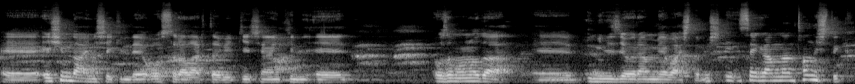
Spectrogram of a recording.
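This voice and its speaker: This man talks at a moderate pace, his medium-pitched voice swinging very widely in pitch. Noticeable background noise and audible room echo fill the recording. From Turkey, Manisa. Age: 30s. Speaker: groom-to-be, automotive worker. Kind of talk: interview. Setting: cafe.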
